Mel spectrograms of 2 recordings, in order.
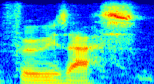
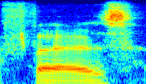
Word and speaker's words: Thurisaz: Thurisaz. Okay, that's the old pronunciation for it. Sometimes it's Thurs, as in Thursday, and sometimes it's just simply said as fawn.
